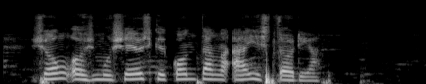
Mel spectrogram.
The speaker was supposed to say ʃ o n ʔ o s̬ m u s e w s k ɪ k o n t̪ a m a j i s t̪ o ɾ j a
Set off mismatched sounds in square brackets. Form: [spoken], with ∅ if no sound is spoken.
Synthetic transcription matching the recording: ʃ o [ŋ] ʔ o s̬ m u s e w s k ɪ k o n t̪ a [ŋ] a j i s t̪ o ɾ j a

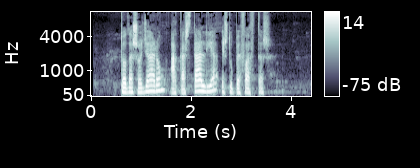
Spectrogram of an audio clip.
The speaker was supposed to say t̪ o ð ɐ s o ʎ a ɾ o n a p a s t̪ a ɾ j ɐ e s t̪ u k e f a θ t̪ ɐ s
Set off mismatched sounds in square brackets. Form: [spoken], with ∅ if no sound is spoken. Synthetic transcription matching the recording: t̪ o ð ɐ s o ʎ a ɾ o [ŋ] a [k] a s t̪ a [l] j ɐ e s t̪ u [p] e f a θ t̪ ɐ s

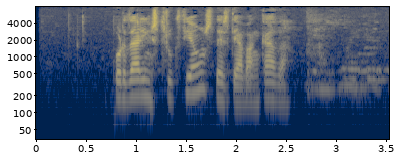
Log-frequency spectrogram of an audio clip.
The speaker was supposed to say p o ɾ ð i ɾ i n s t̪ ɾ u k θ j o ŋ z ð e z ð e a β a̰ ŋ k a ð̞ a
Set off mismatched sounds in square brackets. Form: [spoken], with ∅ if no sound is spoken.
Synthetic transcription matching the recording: p o ɾ ð [a] ɾ i n s t̪ ɾ u k θ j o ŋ z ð e z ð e a β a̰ ŋ k a ð̞ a

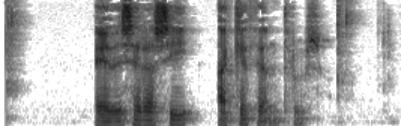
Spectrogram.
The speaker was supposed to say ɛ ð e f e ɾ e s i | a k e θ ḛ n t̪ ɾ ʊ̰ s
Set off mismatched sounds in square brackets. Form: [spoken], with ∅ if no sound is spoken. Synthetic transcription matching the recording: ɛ ð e [s] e ɾ [a] s i | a k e θ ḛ n t̪ ɾ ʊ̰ s

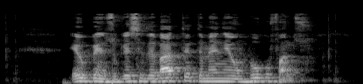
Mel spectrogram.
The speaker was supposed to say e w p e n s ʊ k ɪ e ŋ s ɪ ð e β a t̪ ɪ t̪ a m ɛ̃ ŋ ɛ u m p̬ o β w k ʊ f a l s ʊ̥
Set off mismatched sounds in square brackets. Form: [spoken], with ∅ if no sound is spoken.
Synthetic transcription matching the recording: e w p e n s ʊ k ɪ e [∅] s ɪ ð e β a t̪ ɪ t̪ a m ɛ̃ ŋ ɛ u m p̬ o [∅] w k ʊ f a l s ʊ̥

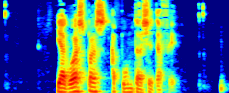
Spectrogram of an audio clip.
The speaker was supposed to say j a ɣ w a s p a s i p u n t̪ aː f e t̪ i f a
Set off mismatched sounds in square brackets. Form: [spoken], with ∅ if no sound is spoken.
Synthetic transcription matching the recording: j a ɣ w a s p a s [a] p u n t̪ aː [ʃ] e t̪ [a] f [e]

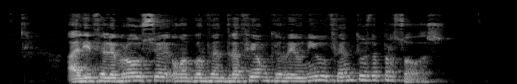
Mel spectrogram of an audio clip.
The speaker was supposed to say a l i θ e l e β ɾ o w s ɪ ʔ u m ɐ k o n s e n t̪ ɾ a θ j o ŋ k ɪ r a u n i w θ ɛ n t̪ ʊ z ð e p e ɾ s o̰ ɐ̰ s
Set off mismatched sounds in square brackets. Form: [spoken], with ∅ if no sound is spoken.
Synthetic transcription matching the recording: a l i θ e l e β ɾ o w s ɪ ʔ u [ŋ] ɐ k o n [θ] e n t̪ ɾ a θ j o ŋ k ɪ r [e] u n i w θ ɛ n t̪ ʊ z ð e p e ɾ s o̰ ɐ̰ s

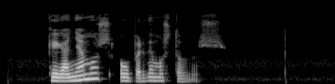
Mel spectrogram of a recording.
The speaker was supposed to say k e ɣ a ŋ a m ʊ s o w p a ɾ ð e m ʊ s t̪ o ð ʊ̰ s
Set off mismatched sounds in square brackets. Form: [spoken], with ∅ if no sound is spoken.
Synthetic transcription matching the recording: k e ɣ a [ɲ] a m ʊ s o w p [e] ɾ ð e m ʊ s t̪ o ð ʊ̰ s

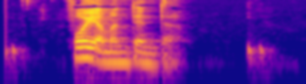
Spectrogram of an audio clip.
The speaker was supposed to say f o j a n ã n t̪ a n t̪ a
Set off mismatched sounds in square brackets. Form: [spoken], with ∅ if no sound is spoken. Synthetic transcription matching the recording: f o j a [m] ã n t̪ [e] n t̪ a

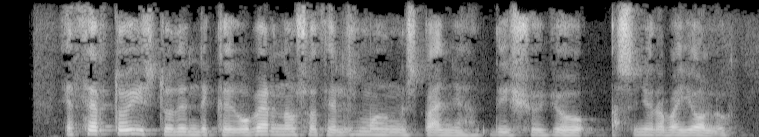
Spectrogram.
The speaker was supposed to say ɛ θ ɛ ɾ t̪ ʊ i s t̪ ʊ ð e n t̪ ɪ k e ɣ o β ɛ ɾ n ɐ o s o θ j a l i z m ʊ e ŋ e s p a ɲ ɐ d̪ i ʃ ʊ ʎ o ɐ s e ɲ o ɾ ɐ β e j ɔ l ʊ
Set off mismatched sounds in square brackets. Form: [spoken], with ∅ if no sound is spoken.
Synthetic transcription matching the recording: ɛ θ ɛ ɾ t̪ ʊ i s t̪ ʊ ð e n [d̪] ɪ k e ɣ o β ɛ ɾ n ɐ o s o θ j a l i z m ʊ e ŋ e s p a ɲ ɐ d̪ i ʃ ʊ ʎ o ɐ s e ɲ o ɾ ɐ β [a] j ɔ l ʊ

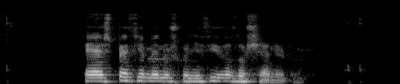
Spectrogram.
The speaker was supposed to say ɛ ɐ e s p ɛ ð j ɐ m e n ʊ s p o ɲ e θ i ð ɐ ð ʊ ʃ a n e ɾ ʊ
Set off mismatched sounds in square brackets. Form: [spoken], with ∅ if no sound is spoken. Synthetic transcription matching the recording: ɛ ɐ e s p ɛ [θ] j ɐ m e n ʊ s [k] o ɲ e θ i ð ɐ ð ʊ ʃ [ɛ] n e ɾ ʊ

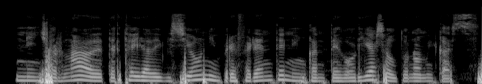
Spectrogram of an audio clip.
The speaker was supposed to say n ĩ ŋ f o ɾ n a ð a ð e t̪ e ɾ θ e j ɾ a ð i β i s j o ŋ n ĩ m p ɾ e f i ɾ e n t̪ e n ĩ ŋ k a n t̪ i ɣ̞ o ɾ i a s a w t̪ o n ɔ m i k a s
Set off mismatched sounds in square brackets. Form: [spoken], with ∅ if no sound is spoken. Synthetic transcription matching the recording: n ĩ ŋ [ʃ] o ɾ n a ð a ð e t̪ e ɾ θ e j ɾ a ð i β i s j o ŋ n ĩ m p ɾ e f [e] ɾ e n t̪ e n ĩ ŋ k a n t̪ [e] ɣ̞ o ɾ i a s a w t̪ o n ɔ m i k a s

